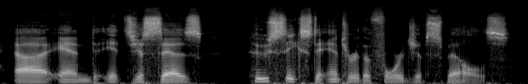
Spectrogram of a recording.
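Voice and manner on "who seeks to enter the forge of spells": serene, wise, deep, calm, ancient-sounding voice. Voicing a being that looks at you and speaks, in a deep, calm, ancient voice. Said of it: "speaks in this deep voice that sounds, it's very calm and sounds very wise and ancient".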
